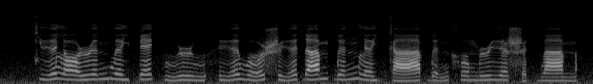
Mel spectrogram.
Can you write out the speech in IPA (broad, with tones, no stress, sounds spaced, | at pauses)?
c ɨ˨˩˦ ə̯ l ɔ˨˩ ɹ ə˧˥ ŋ w ə˧ j ɓ ɛ˧˥ k u˨˩˨ ɹ u˨˩˨ h ɨ˨˩˦ ə̯ w o˨˩˦ ʂ ɨ˨˩˦ ə̯ ɗ a˧˥ m ɓ ə˧˥ ŋ l ə˧ j k aː˨˩˦ ɓ ə˨˩˦ ŋ x o˧ m ɹ ɨ˧ ə̯ ʂ ə˨˩ k̚ w a˧ m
